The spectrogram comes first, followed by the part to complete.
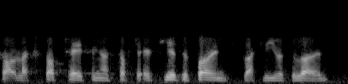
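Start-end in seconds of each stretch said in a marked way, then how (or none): none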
